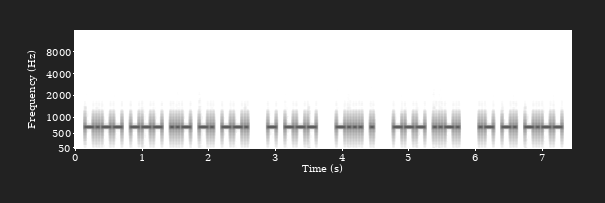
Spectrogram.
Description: Morse code, heard as a keyed tone, about 28 wpm, 700 Hz. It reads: YOUNG TO BE OF ANY
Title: Sentences from Top 1000 Words - Review Part 4 - 28wpm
